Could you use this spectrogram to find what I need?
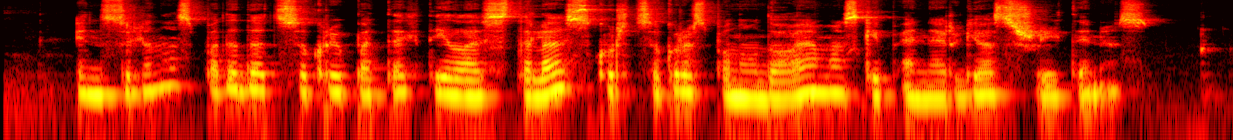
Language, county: Lithuanian, Klaipėda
